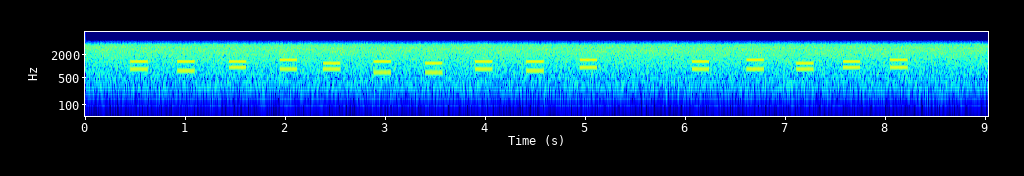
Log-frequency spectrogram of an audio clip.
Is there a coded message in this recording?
Yes: DTMF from 0.4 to 8.2 s, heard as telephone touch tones, dialled by hand, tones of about 180 ms, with phone line noise. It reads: 850972185# 8970#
